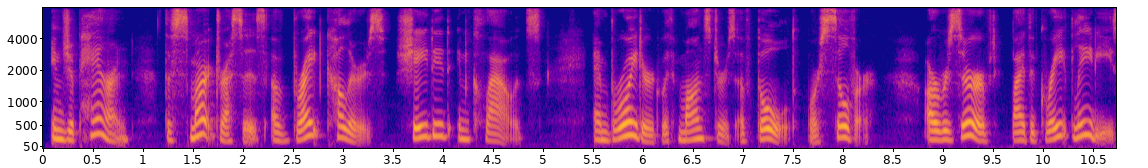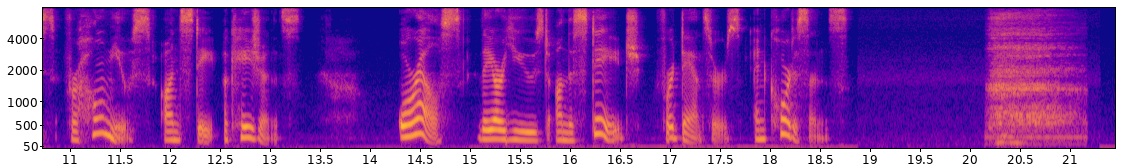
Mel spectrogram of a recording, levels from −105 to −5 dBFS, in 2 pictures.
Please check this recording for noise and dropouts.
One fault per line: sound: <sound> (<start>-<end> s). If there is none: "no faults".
sound: sigh (20.1-21.2 s)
